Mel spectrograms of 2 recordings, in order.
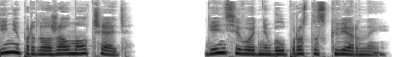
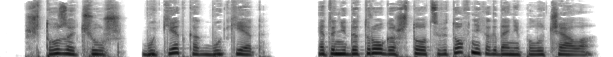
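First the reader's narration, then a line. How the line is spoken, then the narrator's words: Hissed. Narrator (Russian): прошипела Соня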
